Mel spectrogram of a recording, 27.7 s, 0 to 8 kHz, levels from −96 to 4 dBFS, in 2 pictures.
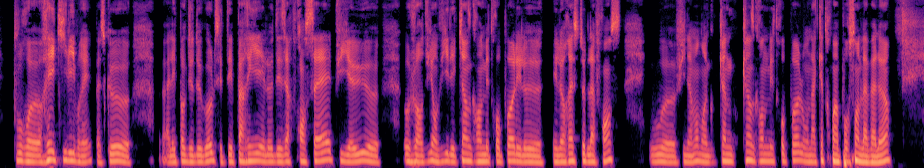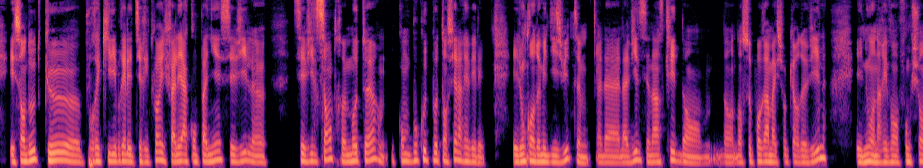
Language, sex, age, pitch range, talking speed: French, male, 20-39, 120-145 Hz, 205 wpm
